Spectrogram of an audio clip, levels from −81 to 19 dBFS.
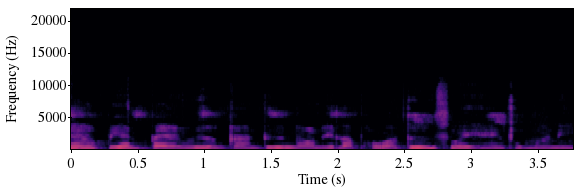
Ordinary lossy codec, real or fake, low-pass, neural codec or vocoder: none; fake; none; codec, 24 kHz, 3.1 kbps, DualCodec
